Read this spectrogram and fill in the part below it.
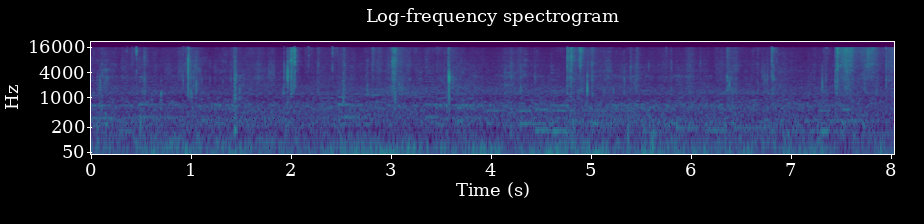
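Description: Footsteps scuff steadily along a paved path.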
